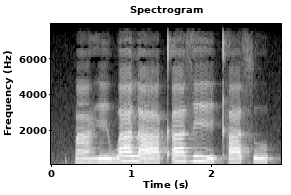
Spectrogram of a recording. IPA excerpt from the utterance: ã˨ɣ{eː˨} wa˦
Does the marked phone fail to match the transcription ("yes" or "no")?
yes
